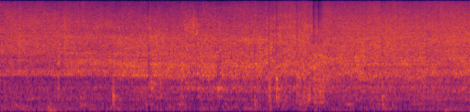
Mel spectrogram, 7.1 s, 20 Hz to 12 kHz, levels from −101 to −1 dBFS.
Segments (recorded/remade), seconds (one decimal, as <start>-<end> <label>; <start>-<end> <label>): 0.0-4.0 recorded; 4.0-5.0 remade; 5.0-7.1 recorded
